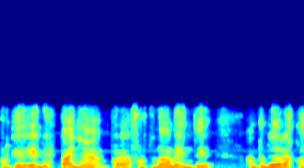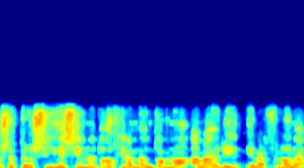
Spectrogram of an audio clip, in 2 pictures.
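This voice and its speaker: A man's very fast speech, fairly high in pitch, with ordinary pitch variation. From Andalusia, Spain. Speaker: mystery writer and publisher. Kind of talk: podcast interview. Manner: hesitant, many fillers.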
